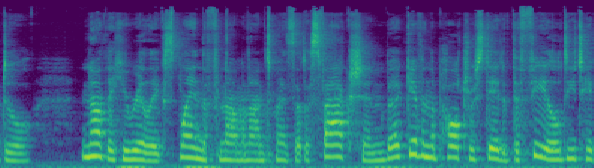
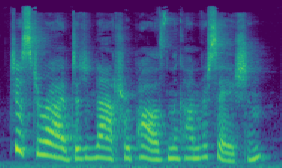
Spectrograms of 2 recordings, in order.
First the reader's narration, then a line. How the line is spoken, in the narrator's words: Abdul said cheerfully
